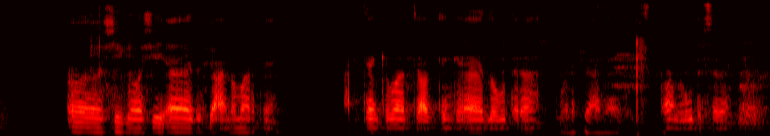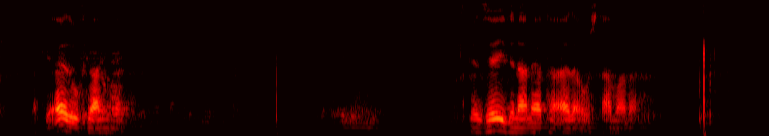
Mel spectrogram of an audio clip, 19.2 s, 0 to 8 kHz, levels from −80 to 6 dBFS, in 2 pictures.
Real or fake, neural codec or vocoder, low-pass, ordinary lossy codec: real; none; 7.2 kHz; none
